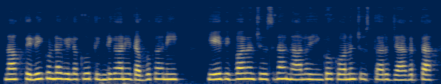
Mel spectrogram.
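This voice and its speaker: A woman's voice: on the high side, level tone, fast talker, dark tone, natural voice. A woman voicing a mean, scornful older woman who mocks and scolds. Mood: mocking. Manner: mocking, scolding.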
